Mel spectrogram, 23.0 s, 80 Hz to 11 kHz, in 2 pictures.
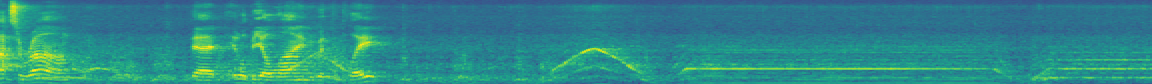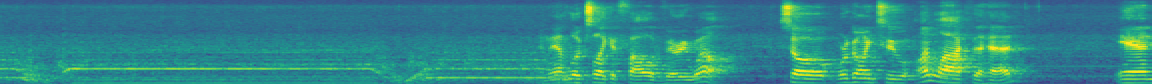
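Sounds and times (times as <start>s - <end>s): drive motors whining: 0.0s - 17.2s.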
